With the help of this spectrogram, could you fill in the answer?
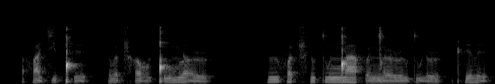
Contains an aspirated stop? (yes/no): yes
